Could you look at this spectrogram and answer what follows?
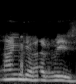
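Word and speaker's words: Angharad Rees: Now, another woman celebrity this time who clearly impressed you was Angard Rees. Am I pronouncing that correctly? I am, I think. Angard Rees, yes.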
